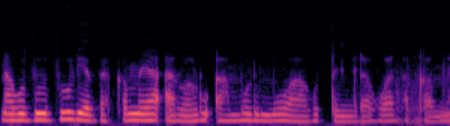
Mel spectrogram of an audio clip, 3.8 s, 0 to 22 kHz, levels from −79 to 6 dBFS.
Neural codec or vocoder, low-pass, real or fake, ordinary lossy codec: none; 19.8 kHz; real; Opus, 24 kbps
